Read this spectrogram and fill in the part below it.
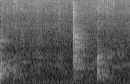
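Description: Ginger garlic paste is stirred into a tomato rice masala in a pressure cooker. Steady close frying hiss runs throughout, with two short scraping strokes of a spoon near the middle.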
